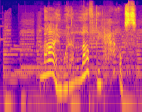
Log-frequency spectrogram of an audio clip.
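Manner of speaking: high, swooping delighted exclamation; Miss Susie, admiring. A narrator's reading. Miss Susie peeping inside the dollhouse, admiring. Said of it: "thought Miss Susie".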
